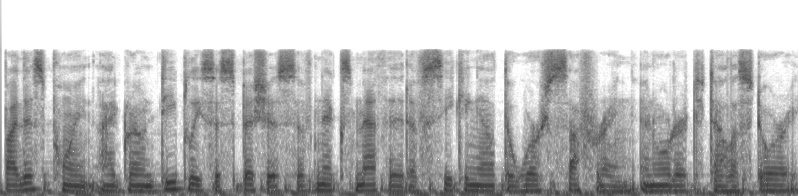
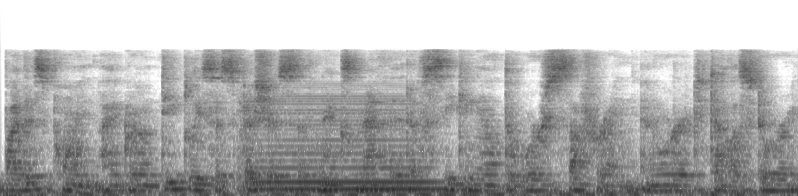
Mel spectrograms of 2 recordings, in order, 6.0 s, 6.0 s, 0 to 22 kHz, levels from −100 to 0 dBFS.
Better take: first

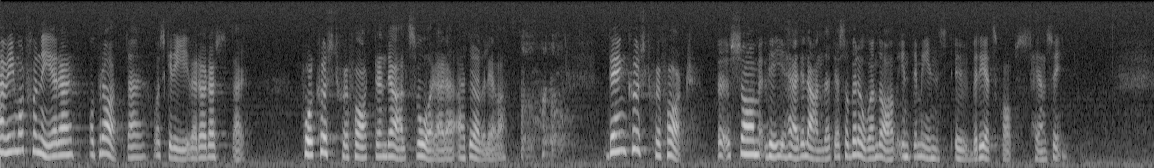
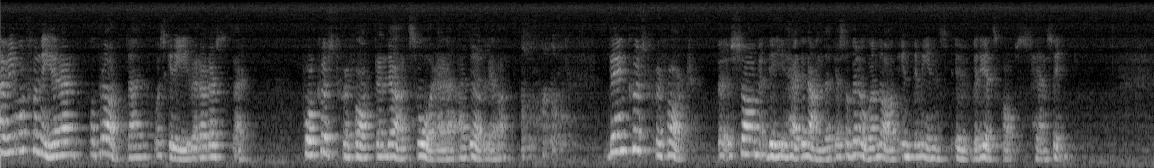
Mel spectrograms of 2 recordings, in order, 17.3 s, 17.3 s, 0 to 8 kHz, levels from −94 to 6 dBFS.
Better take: first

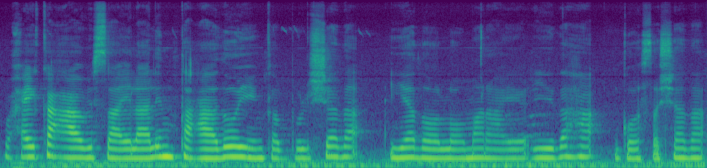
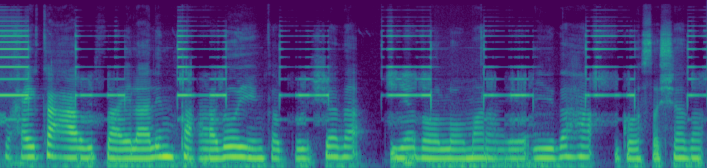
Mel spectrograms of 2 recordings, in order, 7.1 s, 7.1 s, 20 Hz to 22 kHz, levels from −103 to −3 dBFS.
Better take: first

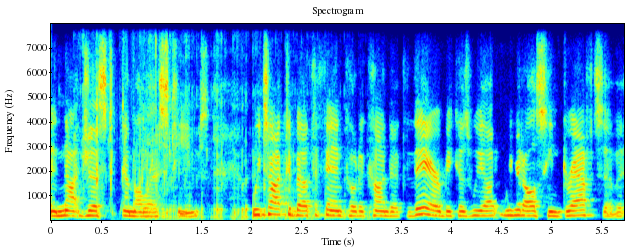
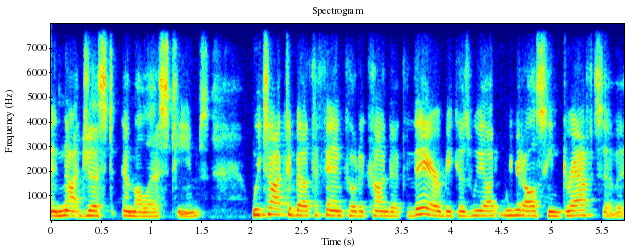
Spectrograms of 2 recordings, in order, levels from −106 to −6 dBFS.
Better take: second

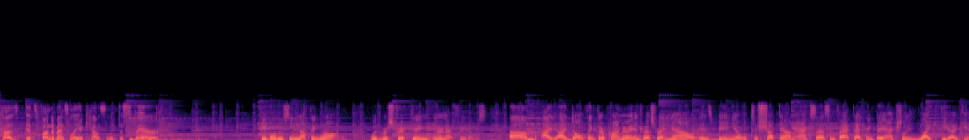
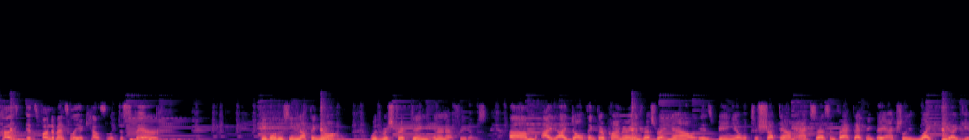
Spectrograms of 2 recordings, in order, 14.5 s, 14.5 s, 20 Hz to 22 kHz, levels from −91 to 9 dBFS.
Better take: first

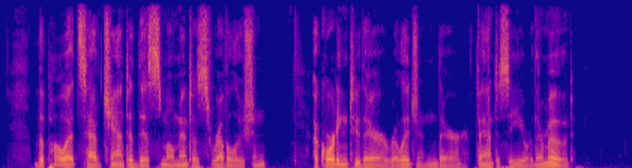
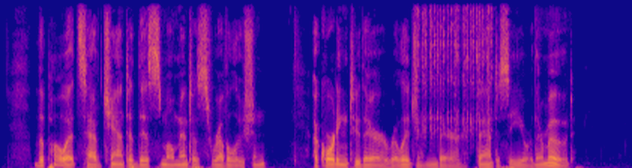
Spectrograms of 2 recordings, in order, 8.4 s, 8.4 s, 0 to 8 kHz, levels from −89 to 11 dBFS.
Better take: first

